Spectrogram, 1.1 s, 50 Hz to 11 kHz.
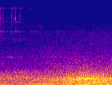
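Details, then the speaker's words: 2005 Isuzu D-Max front-of-engine noise, earlier blamed on the A/C compressor, traced to the A/C pulley bearing (6203): removed pulley spun by hand gives a dry, gritty rattle, bearing rough and worn, to be replaced. "ช่างมะตรวจพบว่ามันเป็นเสียงดังจากลูกปืนลอกแอร์นะครับไม่ใช่คอมแอร์นะครับ"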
